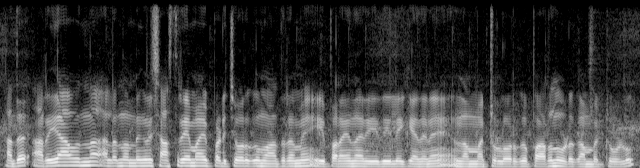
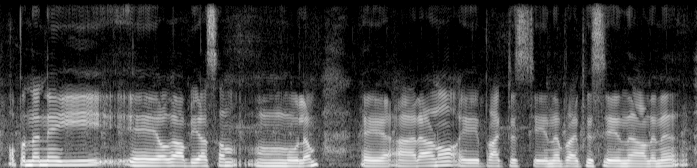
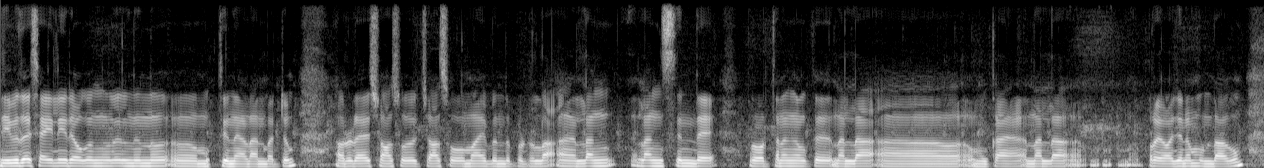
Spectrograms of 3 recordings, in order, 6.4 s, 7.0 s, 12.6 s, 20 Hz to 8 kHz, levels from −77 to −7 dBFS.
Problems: none marked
